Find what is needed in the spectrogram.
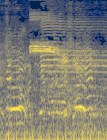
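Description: Rapid, steady drumming with deep low thumps, going on under a man's voice over a loudspeaker.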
